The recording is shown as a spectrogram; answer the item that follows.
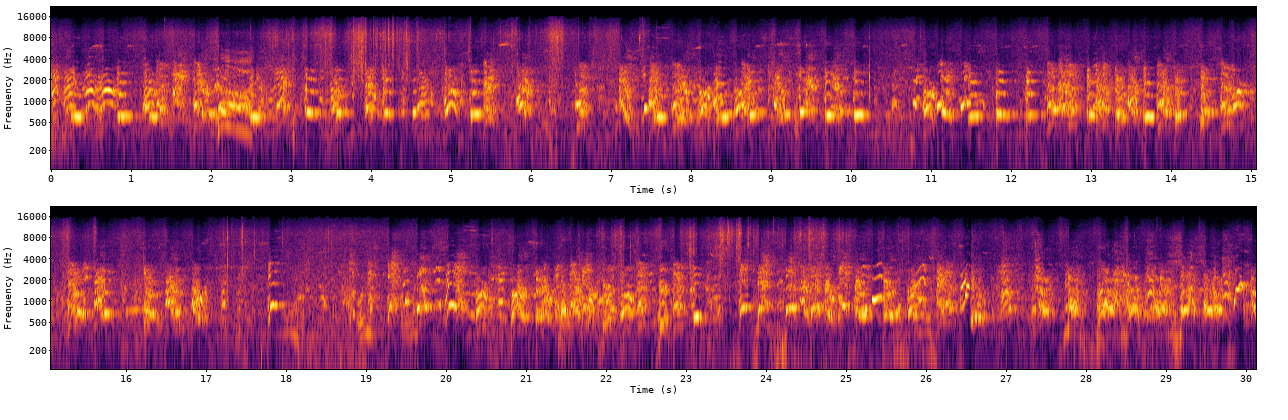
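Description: Hunting dogs yelping and barking continuously in quick, overlapping cries, the excited calling of dogs working a trail through the grass.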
